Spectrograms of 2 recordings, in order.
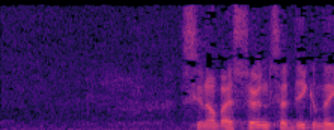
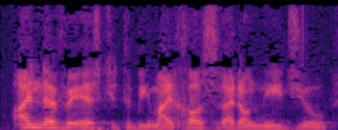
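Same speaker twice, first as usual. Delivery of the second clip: angry retort; 4 semitones higher, 8 dB louder than usual. Retold or imitated. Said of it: "began to shake and he turned red".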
